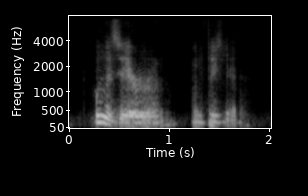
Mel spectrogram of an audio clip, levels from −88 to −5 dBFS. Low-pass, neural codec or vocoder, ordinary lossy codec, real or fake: 7.2 kHz; codec, 16 kHz, 1 kbps, FreqCodec, smaller model; none; fake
